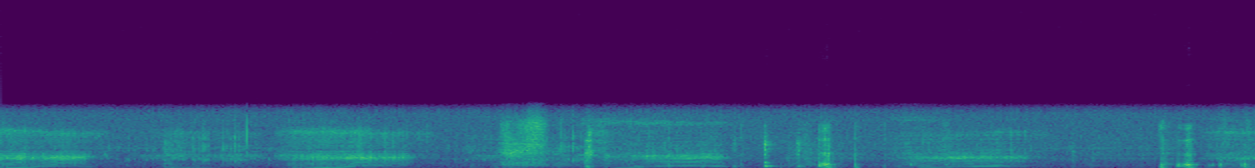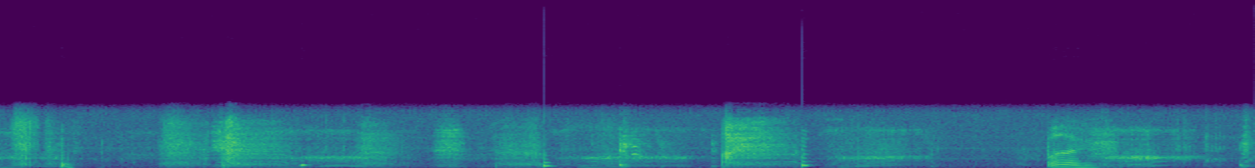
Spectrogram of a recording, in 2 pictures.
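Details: Sleeping baby boy snoring: soft, squeaky snoring breaths with occasional snuffles and clicks, repeating through sleep.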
